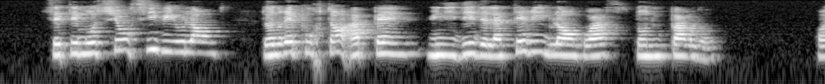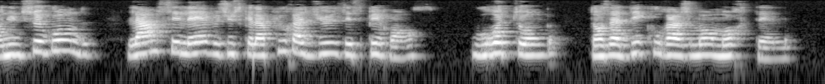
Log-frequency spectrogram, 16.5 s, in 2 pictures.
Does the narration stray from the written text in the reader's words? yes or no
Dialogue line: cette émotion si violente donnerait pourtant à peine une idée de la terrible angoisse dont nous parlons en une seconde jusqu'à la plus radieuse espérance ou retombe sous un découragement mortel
yes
